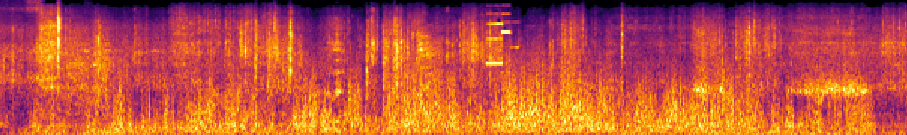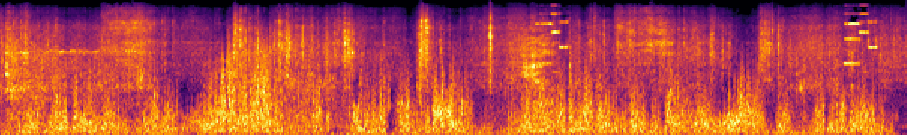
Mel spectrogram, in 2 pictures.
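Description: Wind buffeting the microphone of a mountain bike rider descending a dirt trail at speed, over the rumble of knobby tyres on packed dirt and small knocks and rattles from the bike.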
